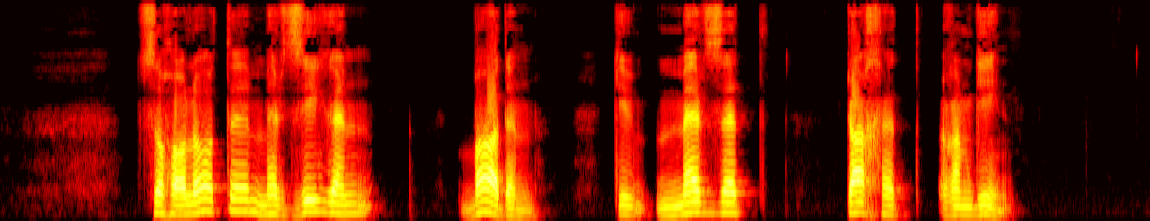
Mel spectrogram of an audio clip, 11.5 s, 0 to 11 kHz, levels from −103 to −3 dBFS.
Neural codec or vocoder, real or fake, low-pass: none; real; 9.9 kHz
